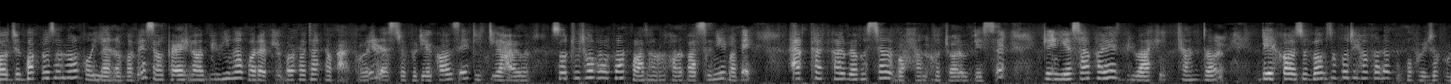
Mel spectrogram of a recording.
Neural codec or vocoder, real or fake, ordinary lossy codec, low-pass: codec, 16 kHz, 1 kbps, FreqCodec, smaller model; fake; none; 7.2 kHz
